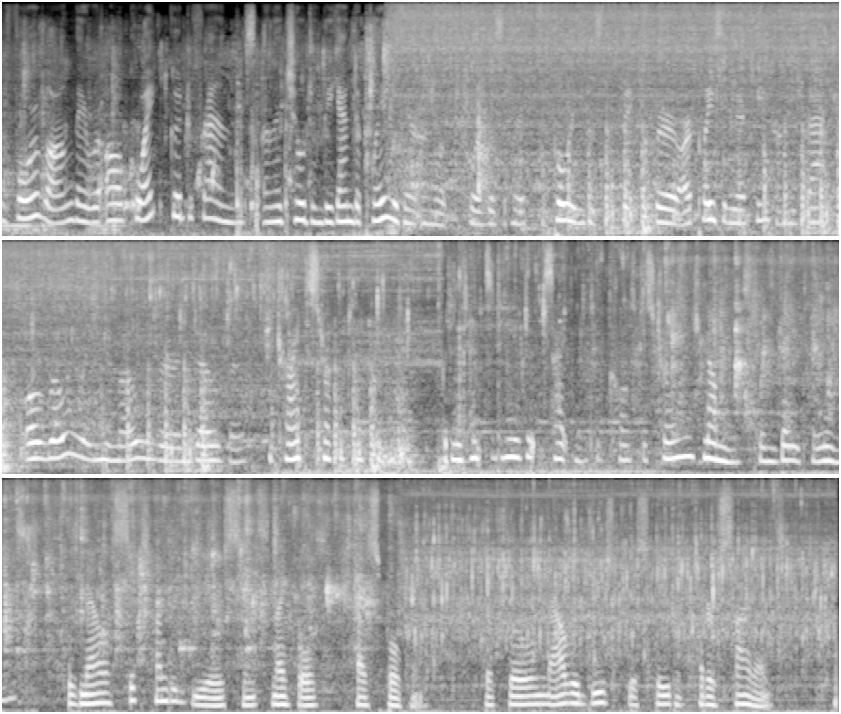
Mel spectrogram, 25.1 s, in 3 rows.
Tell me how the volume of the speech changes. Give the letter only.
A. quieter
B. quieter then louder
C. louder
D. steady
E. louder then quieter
D.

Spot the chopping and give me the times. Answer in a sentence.
You can hear the chopping from 4.5 to 12.4 s.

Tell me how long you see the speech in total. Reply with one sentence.
You can hear the speech for 25 seconds altogether.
